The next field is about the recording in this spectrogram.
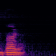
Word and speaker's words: bora: and that's a bora. D is not pronounced like a D.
